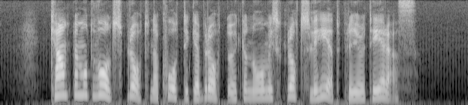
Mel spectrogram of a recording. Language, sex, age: Swedish, female, 41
